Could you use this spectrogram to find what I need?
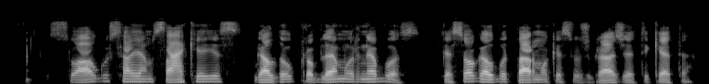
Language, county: Lithuanian, Kaunas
